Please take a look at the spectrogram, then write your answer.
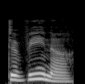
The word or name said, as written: divina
